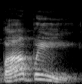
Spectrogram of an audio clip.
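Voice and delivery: ordinary talk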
